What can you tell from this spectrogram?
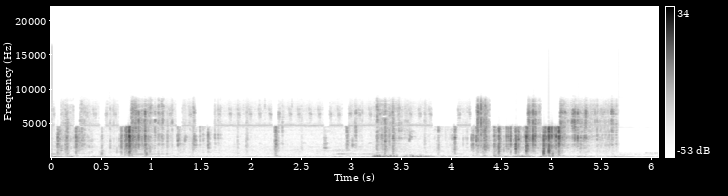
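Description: Doves pecking seed from a cardboard feeder box: quick, irregular beak taps and clicks, with a low rushing thump about three seconds in. Near the end the sound cuts off abruptly, leaving a faint steady tone.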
